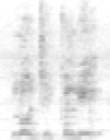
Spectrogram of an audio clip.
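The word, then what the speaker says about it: logically: Double L वाई आए, जब भी ए के बाद डबल एल वाई आएगा तो आपका ए साइलेंट होगा। फिजिकली, लॉजिकली, म्यूजिकली, ए है और ए के बाद डबल एल वाई आया हुआ है तो ए साइलेंट।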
